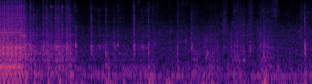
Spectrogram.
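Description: A sewing machine stitches a pocket, its rapid mechanical running continuous and fairly close, beginning louder and settling into a steady chatter.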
